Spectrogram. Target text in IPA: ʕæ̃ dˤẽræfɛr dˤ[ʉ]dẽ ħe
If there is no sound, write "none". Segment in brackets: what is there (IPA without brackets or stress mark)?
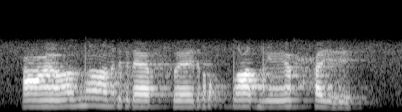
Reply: ʉ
